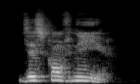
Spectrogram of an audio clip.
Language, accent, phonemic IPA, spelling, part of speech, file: French, Canada, /dis.kɔ̃v.niʁ/, disconvenir, verb, LL-Q150 (fra)-disconvenir.wav
- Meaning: 1. to disagree 2. to be inappropriate; to be unsuitable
